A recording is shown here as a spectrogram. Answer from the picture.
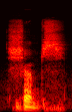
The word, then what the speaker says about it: الشمس: الشمس بحسب القاعدة اللي حكيناها هلا الشمس الشين مشددة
